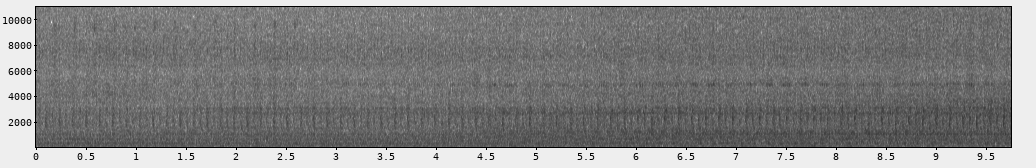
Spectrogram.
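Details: 2003 Mitsubishi Lancer, stock, 162k miles, fresh oil change and full, evap leak code P0456: steady idle with fast even light tick about 220 a minute; lifter or valvetrain tick suspected, unconfirmed.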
